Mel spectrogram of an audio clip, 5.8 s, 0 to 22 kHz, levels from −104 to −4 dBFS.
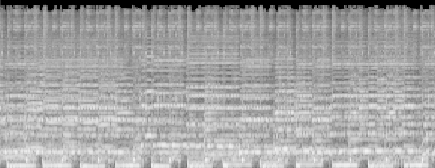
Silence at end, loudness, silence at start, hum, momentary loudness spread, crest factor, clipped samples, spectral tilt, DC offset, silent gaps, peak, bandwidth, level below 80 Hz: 0 s; -11 LUFS; 0 s; none; 1 LU; 12 dB; under 0.1%; -3.5 dB/octave; under 0.1%; none; 0 dBFS; 19.5 kHz; -22 dBFS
